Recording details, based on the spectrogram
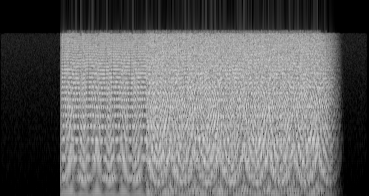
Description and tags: Music Horror Sci Fi Ambient Atmosphere Violence Suspence Tension Thriller Theremin
A brief Horror or Sci-Fi cue on analog synth.
electronic, synth, switched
